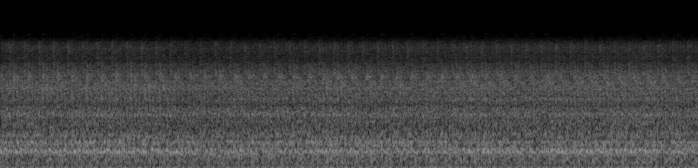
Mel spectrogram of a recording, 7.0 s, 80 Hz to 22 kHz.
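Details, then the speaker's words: 1979 Volkswagen Bus air-cooled flat-four, after failing, first start: steady, even idle with light tappety chatter; not yet tuned, hydraulic lifters still pumping up; normal idle. "Sounds good, right? Running. Didn't even tune it yet. I gotta let the hydraulic lifters build up. Sounds really good."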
